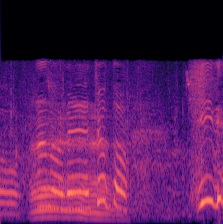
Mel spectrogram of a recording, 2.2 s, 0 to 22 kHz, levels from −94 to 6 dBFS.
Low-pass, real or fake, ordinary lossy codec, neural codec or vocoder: 7.2 kHz; real; none; none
